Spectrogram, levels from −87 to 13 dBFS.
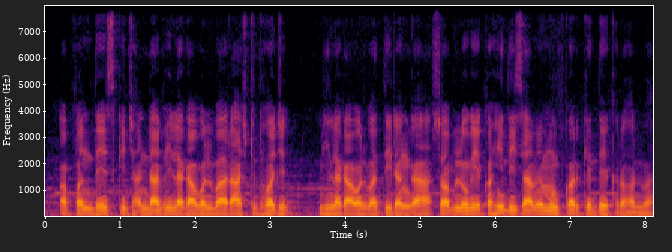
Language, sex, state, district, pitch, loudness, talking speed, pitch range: Bhojpuri, male, Bihar, Saran, 110 Hz, -15 LUFS, 170 wpm, 105-115 Hz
